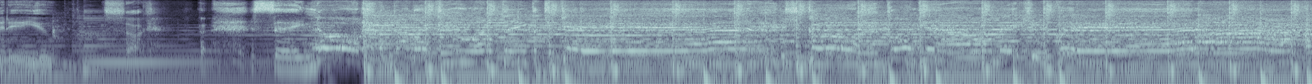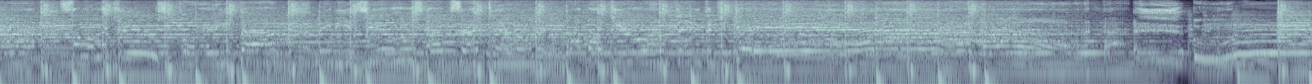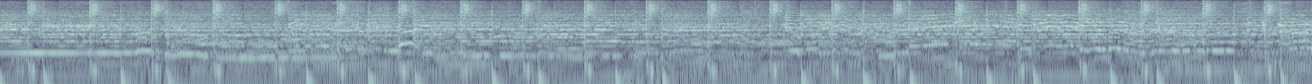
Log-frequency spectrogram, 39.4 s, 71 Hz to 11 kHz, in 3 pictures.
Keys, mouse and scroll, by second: 0.7 scroll up 1, 2.3-14.0 drag, 14.0 middle click, 15.2 scroll down 1, 18.5-19.2 scroll down 1, 19.2-22.8 alt+drag, 25.6 alt+click, 26.7 scroll up 1, 28.7-30.5 drag, 30.8 scroll up 1, 32.3-33.7 drag.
